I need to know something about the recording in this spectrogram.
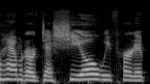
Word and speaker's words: Dashiell: life uh he was born and it's Samuel dashel ham or dasi we've heard it pronounced two different ways I think that's correct lilan Helman in that interview says that the correct pronunciation is actually Dil the we've always heard dashel I mean I don't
